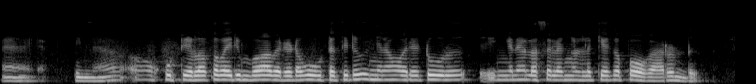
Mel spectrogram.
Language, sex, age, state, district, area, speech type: Malayalam, female, 60+, Kerala, Ernakulam, rural, spontaneous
